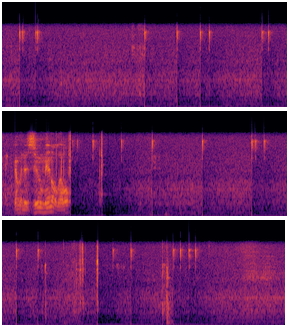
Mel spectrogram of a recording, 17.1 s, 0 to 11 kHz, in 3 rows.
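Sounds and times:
geiger counter clicking: 0.3 - 0.8, 2.8 - 4.3, 5.2 - 5.5, 6.8 - 8.9, 9.6 - 9.8, 10.7 - 11.1, 11.7 - 12.4, 13.3 - 15.4.

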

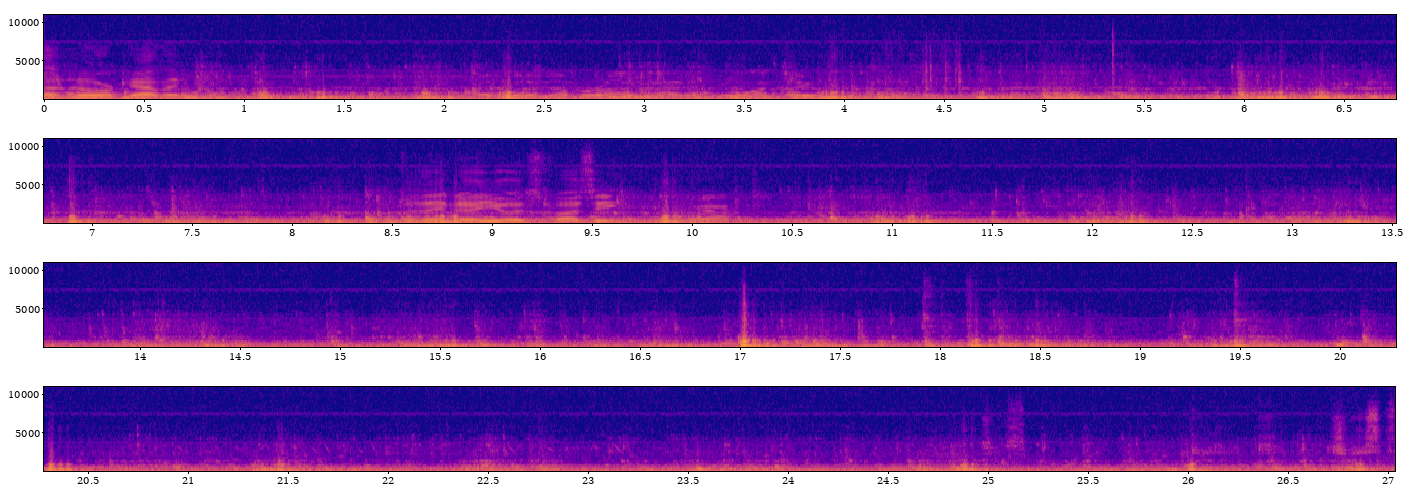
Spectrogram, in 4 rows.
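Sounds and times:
water lapping against boat hull: 0.0 - 27.0
small knocks: 0.3 - 12.4, 13.1 - 21.8.

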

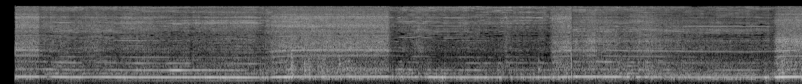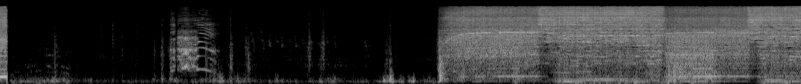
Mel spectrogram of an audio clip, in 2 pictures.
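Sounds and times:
table saw cutting wood: 0.2 - 8.1, 12.4 - 16.0.

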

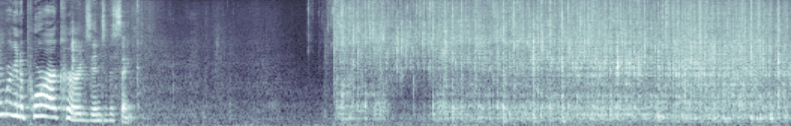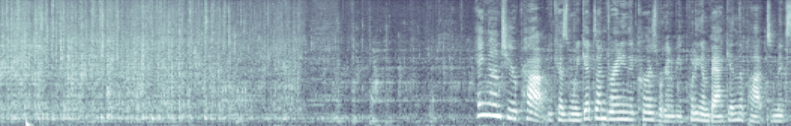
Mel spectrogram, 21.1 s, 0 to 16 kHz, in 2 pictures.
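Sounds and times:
liquid splashing pour: 4.3 - 21.0.

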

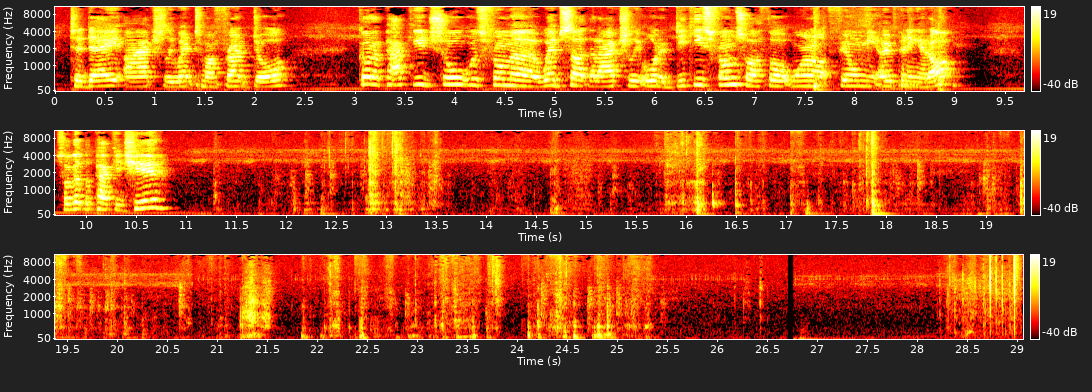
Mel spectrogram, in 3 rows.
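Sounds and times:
cardboard box scraping and rustling: 7.5 - 9.0, 11.3 - 25.5.

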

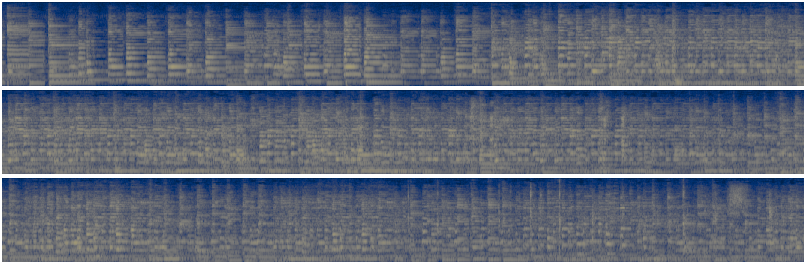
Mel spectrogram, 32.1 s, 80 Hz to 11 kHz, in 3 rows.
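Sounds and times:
banjo and guitar bluegrass music: 0.0 - 32.0.

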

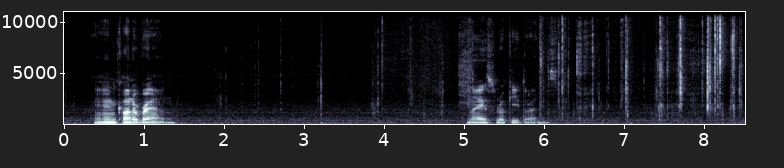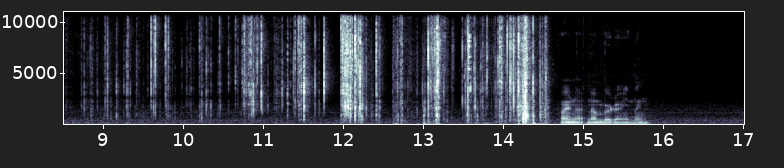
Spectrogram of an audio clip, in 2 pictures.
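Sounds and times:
foil wrapper crinkling: 6.0 - 14.6
foil wrapper ripping: 6.0 - 14.6.

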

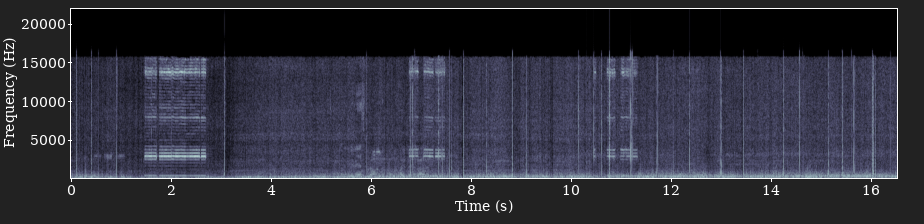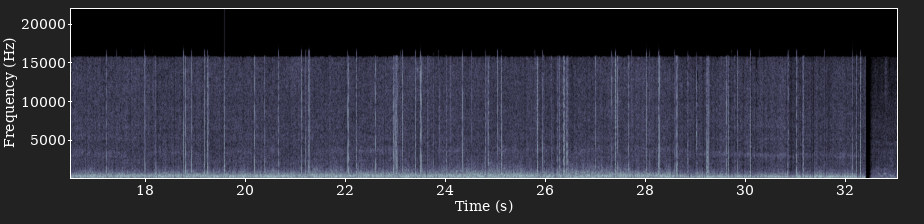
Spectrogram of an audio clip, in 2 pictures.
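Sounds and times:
motorcycle engine: 0.0 - 33.0
wind crackles on microphone: 0.0 - 33.0
wind rushing over microphone: 0.0 - 33.0.

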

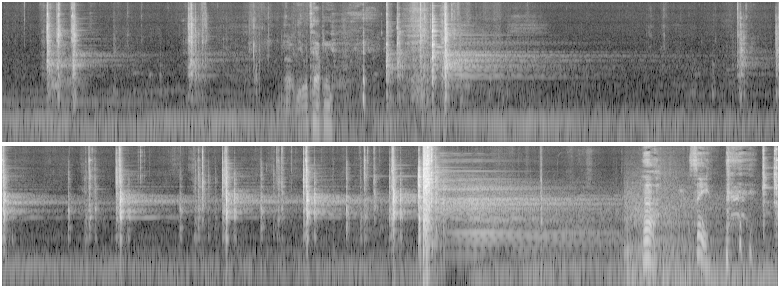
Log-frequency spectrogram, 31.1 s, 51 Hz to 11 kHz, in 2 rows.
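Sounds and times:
metallic pings with ring: 21.8 - 28.1
loud metal bang: 23.8 - 30.7.

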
